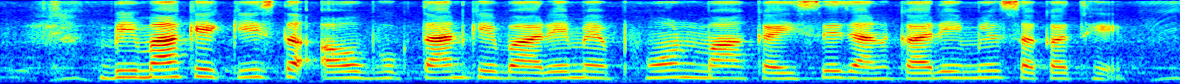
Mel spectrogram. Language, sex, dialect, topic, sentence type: Chhattisgarhi, female, Eastern, banking, question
